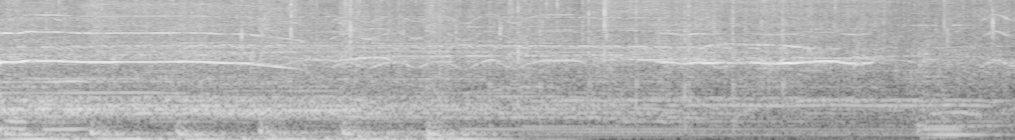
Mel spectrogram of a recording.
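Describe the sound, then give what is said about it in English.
A concert crowd in Madrid roars with cheers, shrill whistles and whoops, a dense, sustained wall of noise that eases slightly toward the end before swelling again. “make some noise for Liz on tour with us through Europe, all the way from Denmark”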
